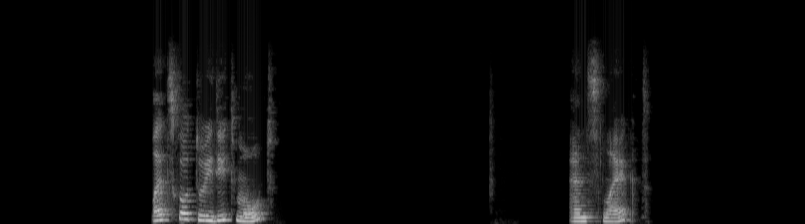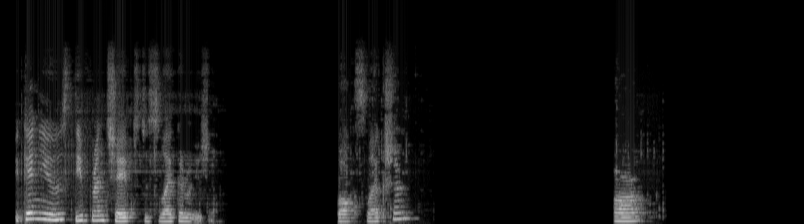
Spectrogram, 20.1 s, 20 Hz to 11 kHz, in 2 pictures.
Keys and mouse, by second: 3.8-5.5 drag, 8.4-15.9 drag, 19.1 click.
